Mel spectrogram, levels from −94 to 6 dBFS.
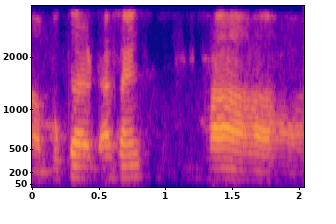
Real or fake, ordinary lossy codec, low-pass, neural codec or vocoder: real; none; 3.6 kHz; none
